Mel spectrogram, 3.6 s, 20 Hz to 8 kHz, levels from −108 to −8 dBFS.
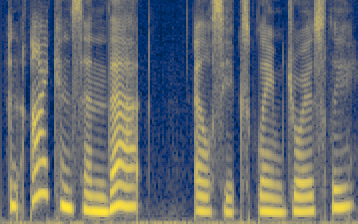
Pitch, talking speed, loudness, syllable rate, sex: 230 Hz, 135 wpm, -16 LUFS, 4.2 syllables/s, female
